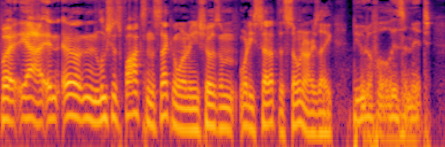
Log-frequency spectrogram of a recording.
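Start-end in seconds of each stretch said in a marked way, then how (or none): 4.7-5.7 put-on heavy chain-smoker's voice. Retelling Batman's line to Lucius Fox: Batman smoker voice. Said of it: "I'm not gonna talk to a smoking voice guy".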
